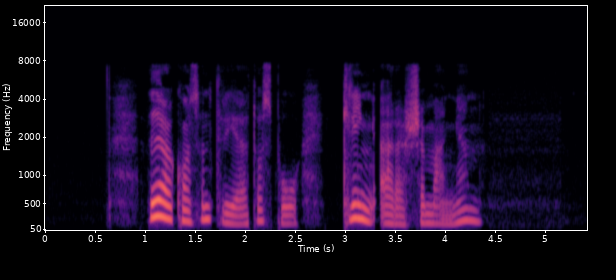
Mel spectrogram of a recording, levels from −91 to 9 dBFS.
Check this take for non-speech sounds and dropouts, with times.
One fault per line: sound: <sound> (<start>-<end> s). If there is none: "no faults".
no faults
